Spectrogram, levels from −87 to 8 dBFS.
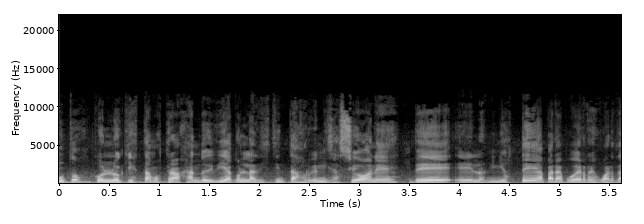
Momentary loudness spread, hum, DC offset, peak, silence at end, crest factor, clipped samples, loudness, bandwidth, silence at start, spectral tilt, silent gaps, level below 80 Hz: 6 LU; none; under 0.1%; 0 dBFS; 0 s; 16 dB; under 0.1%; -17 LUFS; 10.5 kHz; 0 s; -6.5 dB/octave; none; -44 dBFS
